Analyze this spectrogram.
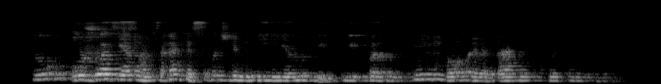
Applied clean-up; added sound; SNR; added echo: neural mask model DeepFilterNet 3.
